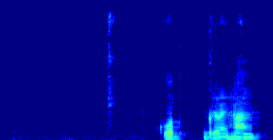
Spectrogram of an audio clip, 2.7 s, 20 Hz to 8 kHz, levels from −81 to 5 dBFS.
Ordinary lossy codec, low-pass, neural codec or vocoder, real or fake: none; 7.2 kHz; codec, 16 kHz in and 24 kHz out, 0.6 kbps, FireRedTTS-2 codec; fake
